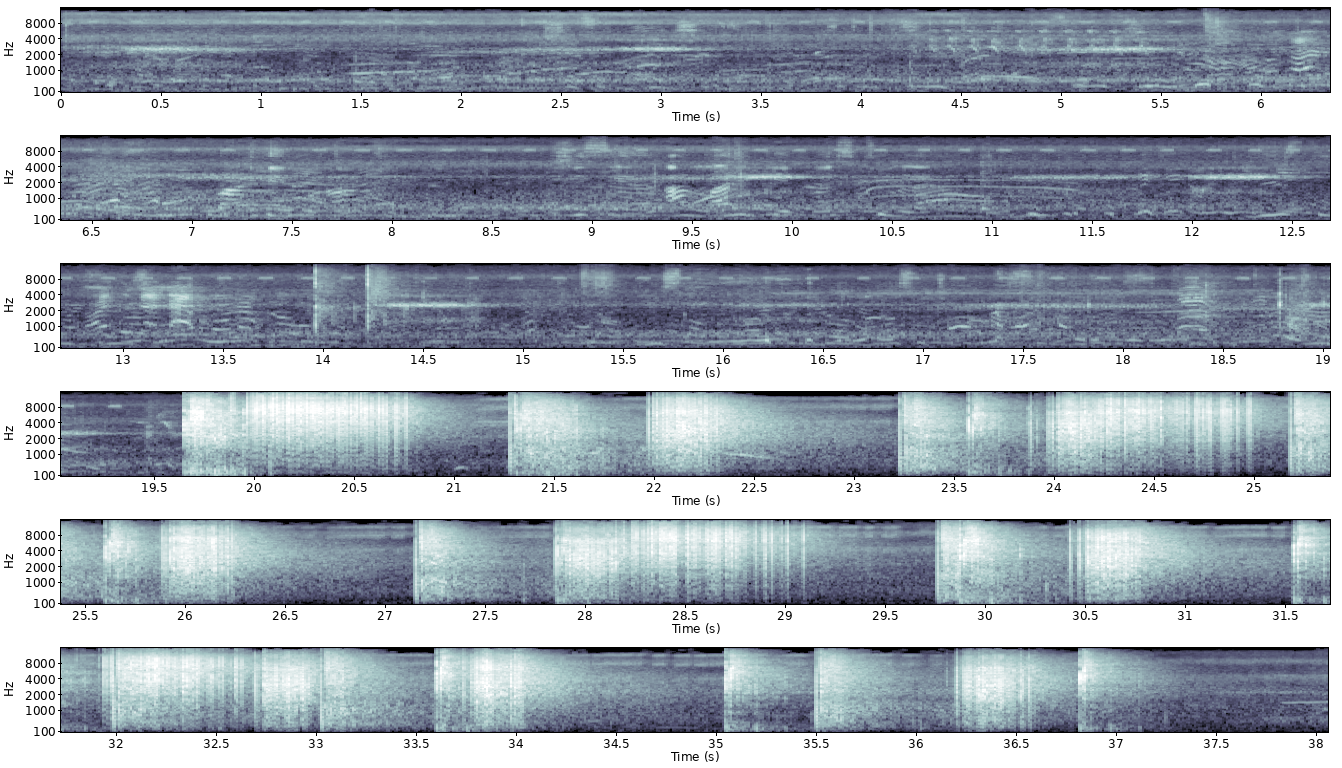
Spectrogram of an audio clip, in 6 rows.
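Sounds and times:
fireworks bangs: 11.5s - 18.1s, 18.8s - 37.8s.

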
